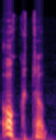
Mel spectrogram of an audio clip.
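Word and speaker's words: اكتب: So if you ask someone to write, you say uktub. Notice I pronounce this connecting hamza because I started with it. I pronounced that a sound. So I said oh, uktub.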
